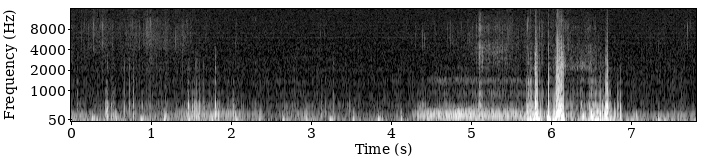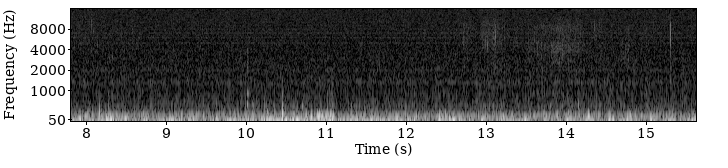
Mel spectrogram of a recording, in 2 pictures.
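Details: Cardiac ultrasound (echocardiogram) with Doppler heartbeat sound: rhythmic whooshing flow pulses over a steady hum; beat count unclear.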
